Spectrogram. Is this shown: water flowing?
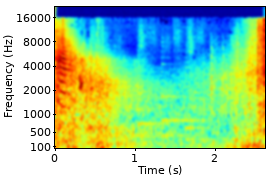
no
